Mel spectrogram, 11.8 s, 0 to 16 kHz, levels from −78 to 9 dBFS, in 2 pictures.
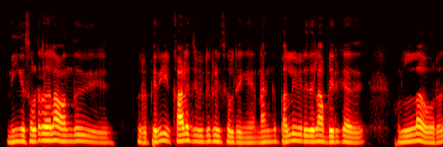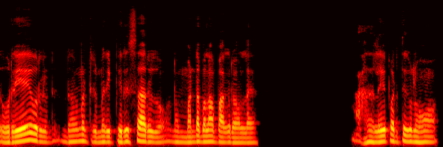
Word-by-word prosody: நீங்க 150 Hz, +2 st, +1 dB
சொல்றதெல்லாம் 170 Hz, +2 st, +5 dB
வந்து 150 Hz, +1 st, -2 dB, 0.8 s
ஒரு 125 Hz, -, -2 dB
பெரிய 160 Hz, +5 st, +3 dB
காலேஜ் 155 Hz, 0 st, +5 dB
விடுதில 150 Hz, +1 st, -1 dB
சொல்றீங்க. 130 Hz, -3 st, -1 dB
நாங்க 140 Hz, +2 st, -3 dB
பள்ளி 145 Hz, +5 st, +1 dB
விடுதிலாம் 150 Hz, -1 st, +4 dB
அப்டி 140 Hz, +1 st, +3 dB
இருக்காது. 135 Hz, -3 st, 0 dB, 0.5 s
ஃபுல்லா 145 Hz, +6 st, +2 dB
ஒரு 130 Hz, +2 st, -3 dB
ஒரே 135 Hz, +4 st, +5 dB, 0.2 s
ஒரு 140 Hz, -4 st, -2 dB
ட -, -, -15 dB, 0.2 s
டார்மிட்டரி 145 Hz, -2 st, -4 dB
மாரி 135 Hz, 0 st, -1 dB
பெருசா 145 Hz, +3 st, +2 dB
இருக்கும். 130 Hz, 0 st, -3 dB
நம்ம 135 Hz, -1 st, -6 dB
மண்டபம்லாம் 140 Hz, +1 st, -1 dB
பார்க்குறோம்ல. 120 Hz, -1 st, -2 dB, 1.5 s
அதுலயே 135 Hz, +3 st, +1 dB
படுத்துக்கணும், 135 Hz, -2 st, -1 dB
140 Hz, 135 wpm, -22 LUFS, 130-150 Hz, 1.5 s, சொல்றதெல்லாம்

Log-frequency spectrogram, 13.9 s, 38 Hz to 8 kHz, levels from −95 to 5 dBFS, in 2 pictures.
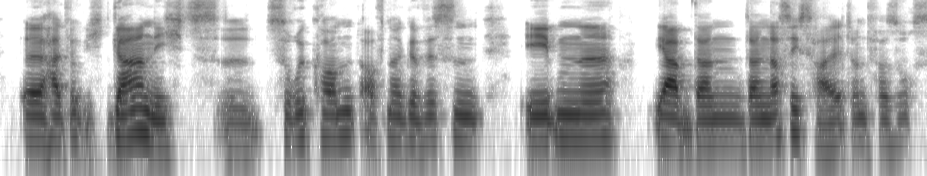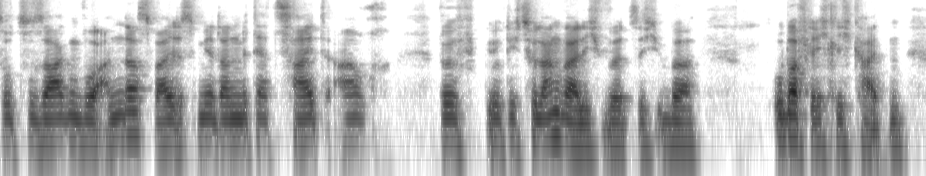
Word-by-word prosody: äh, 120 Hz, -1 st, +6 dB
halt 120 Hz, -1 st, +2 dB
wirklich 130 Hz, -, -9 dB
gar 135 Hz, +5 st, +8 dB
nichts, 105 Hz, -5 st, -2 dB
äh, 95 Hz, -1 st, -10 dB
zurückkommt 125 Hz, +2 st, -2 dB
auf -, -, -5 dB
'ner 120 Hz, -2 st, -2 dB
gewissen 115 Hz, 0 st, -3 dB, 0.3 s
Ebene, 120 Hz, +1 st, +3 dB, 0.2 s
ja, 115 Hz, -3 st, +10 dB
dann 110 Hz, 0 st, 0 dB
dann 110 Hz, +1 st, +3 dB
lasse 120 Hz, +4 st, +2 dB
ich 135 Hz, -, -3 dB
es -, -, -11 dB
halt 95 Hz, +1 st, -1 dB
und 110 Hz, 0 st, -6 dB
versuche 110 Hz, +1 st, -8 dB
sozusagen 110 Hz, 0 st, -1 dB
woanders, 135 Hz, +5 st, -1 dB
weil 105 Hz, +2 st, +2 dB
es -, -, -11 dB
mir 115 Hz, 0 st, -3 dB
dann 110 Hz, 0 st, -1 dB
mit 110 Hz, -, -6 dB
der 110 Hz, -, -7 dB
Zeit 110 Hz, +1 st, -3 dB
auch 110 Hz, -1 st, -10 dB, 0.4 s
wirf 115 Hz, -1 st, -4 dB
wirklich 110 Hz, -1 st, -8 dB
zu 115 Hz, -, -4 dB
langweilig 105 Hz, -5 st, +1 dB
wird, 100 Hz, 0 st, -4 dB
sich 95 Hz, -2 st, -13 dB
über 100 Hz, -2 st, -2 dB, 0.5 s
Oberflächlichkeiten -, -, -1 dB
115 Hz, 165 wpm, -24 LUFS, 110-120 Hz, 0.5 s, ja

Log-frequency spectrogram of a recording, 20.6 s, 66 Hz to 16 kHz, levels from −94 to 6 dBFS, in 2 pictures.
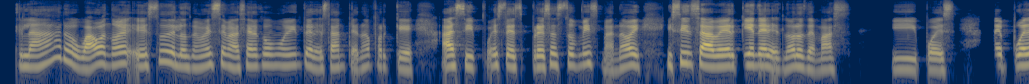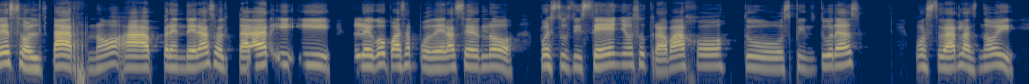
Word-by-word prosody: Claro, 250 Hz, -, -4 dB
guau, 195 Hz, +7 st, +2 dB
no, 235 Hz, +2 st, -2 dB
eso 255 Hz, +1 st, -2 dB
de 275 Hz, -3 st, -2 dB
los 210 Hz, -3 st, -6 dB
memes 220 Hz, +4 st, 0 dB
se 255 Hz, -, 0 dB
me 215 Hz, -, -3 dB
hace 195 Hz, +3 st, -3 dB
algo 230 Hz, +1 st, -4 dB
muy 230 Hz, 0 st, -7 dB
interesante, 210 Hz, -3 st, -6 dB
¿no? 215 Hz, +2 st, -11 dB
Porque 205 Hz, -5 st, -7 dB, 0.3 s
así, 215 Hz, -1 st, +5 dB
pues, 225 Hz, +4 st, -7 dB
te 220 Hz, -, +1 dB
expresas 210 Hz, +3 st, -1 dB
tú 230 Hz, -2 st, -5 dB
misma, 245 Hz, +2 st, -3 dB
¿no?, 210 Hz, +6 st, 0 dB
y 225 Hz, -, +1 dB, 0.2 s
y 230 Hz, -, -5 dB
sin 260 Hz, +2 st, +2 dB
saber 220 Hz, -1 st, +6 dB
quién 235 Hz, 0 st, +5 dB
eres, 195 Hz, -5 st, +3 dB
¿no?, 195 Hz, -, -4 dB
los 215 Hz, -1 st, -1 dB
demás. 180 Hz, +1 st, -6 dB, 0.4 s
Y, 175 Hz, -1 st, -8 dB
pues, 170 Hz, -2 st, -5 dB, 0.3 s
te 230 Hz, 0 st, -1 dB
puedes 230 Hz, +3 st, +3 dB
soltar, 200 Hz, -1 st, +4 dB
¿no?, 205 Hz, +7 st, -4 dB
a 205 Hz, -4 st, +6 dB
aprender 200 Hz, 0 st, 0 dB
a 245 Hz, +2 st, +5 dB
soltar 220 Hz, 0 st, +5 dB
y 250 Hz, -, -2 dB
y 230 Hz, -4 st, 0 dB, 0.3 s
luego 220 Hz, +3 st, +1 dB
vas 220 Hz, -1 st, 0 dB
a 240 Hz, -, -8 dB
poder 190 Hz, 0 st, -2 dB
hacerlo, 210 Hz, 0 st, -1 dB, 0.2 s
pues, 225 Hz, -1 st, -4 dB
tus 220 Hz, -3 st, -8 dB
diseños, 230 Hz, +4 st, +1 dB
tu 245 Hz, -, -9 dB
trabajo, 220 Hz, +6 st, -1 dB, 0.2 s
tus 185 Hz, -3 st, -9 dB
pinturas, 220 Hz, +4 st, -2 dB, 0.5 s
mostrarlas, 205 Hz, -1 st, -1 dB
¿no? 220 Hz, +3 st, -4 dB
Y -, -, -2 dB
215 Hz, 170 wpm, -23 LUFS, 200-230 Hz, 0.5 s, saber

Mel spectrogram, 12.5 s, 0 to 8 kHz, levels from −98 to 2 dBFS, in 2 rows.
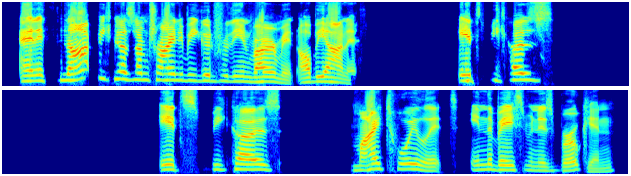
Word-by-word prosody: and 190 Hz, +1 st, +7 dB
it's 195 Hz, -, 0 dB
not 215 Hz, +6 st, +6 dB
because 260 Hz, -3 st, -2 dB
I'm 235 Hz, -1 st, -1 dB
trying 225 Hz, -1 st, +3 dB
to 215 Hz, -, -6 dB
be 210 Hz, -1 st, -1 dB
good 200 Hz, -1 st, -3 dB
for 190 Hz, 0 st, -13 dB
the 180 Hz, 0 st, -1 dB
environment, 165 Hz, -2 st, 0 dB
I'll 155 Hz, +2 st, -2 dB
be 170 Hz, 0 st, 0 dB
honest. 160 Hz, -, +2 dB, 1.0 s
It's 200 Hz, 0 st, +3 dB
because 225 Hz, +1 st, -2 dB, 2.3 s
it's 170 Hz, -3 st, +2 dB
because 175 Hz, 0 st, -2 dB, 0.7 s
my 155 Hz, +6 st, +3 dB
toilet 180 Hz, -10 st, -8 dB
in 165 Hz, +2 st, -7 dB
the 180 Hz, -, -5 dB
basement 160 Hz, -3 st, 0 dB
is 135 Hz, -1 st, -2 dB
broken, 115 Hz, -4 st, -9 dB
175 Hz, 125 wpm, -24 LUFS, 160-205 Hz, 2.3 s, and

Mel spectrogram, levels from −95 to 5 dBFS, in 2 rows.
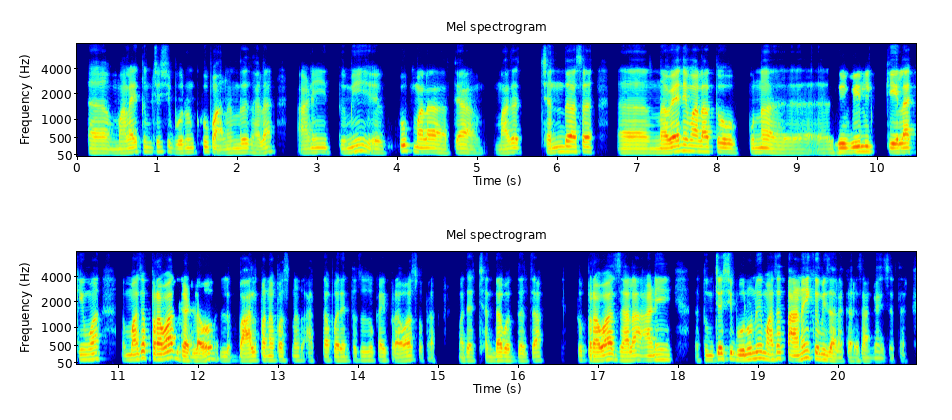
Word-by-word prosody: अ, -, -, -6 dB, 0.2 s
मलाही 100 Hz, +5 st, -3 dB
तुमच्याशी 130 Hz, +1 st, -10 dB
बोलून 110 Hz, 0 st, -5 dB
खूप 130 Hz, -1 st, -6 dB
आनंद 105 Hz, +4 st, -4 dB
झाला 115 Hz, +1 st, -4 dB, 0.4 s
आणि 115 Hz, +3 st, -5 dB, 0.2 s
तुम्ही 120 Hz, +1 st, -4 dB, 0.2 s
खूप 150 Hz, -1 st, -1 dB
मला 115 Hz, -1 st, +2 dB, 0.2 s
त्या 110 Hz, -3 st, -2 dB, 0.3 s
माझा 100 Hz, +5 st, -2 dB, 0.4 s
छंद 125 Hz, +5 st, -2 dB
असं 130 Hz, -1 st, +5 dB, 0.4 s
अ, -, -, -12 dB, 0.4 s
नव्याने 110 Hz, +8 st, +5 dB
मला 140 Hz, -3 st, +4 dB
तो 115 Hz, -2 st, +2 dB, 0.2 s
पुन्हा 115 Hz, +1 st, 0 dB
अ, 95 Hz, -1 st, -8 dB
रिव्हील 125 Hz, +4 st, +4 dB, 0.2 s
केला 115 Hz, +1 st, +5 dB
किंवा 135 Hz, +3 st, 0 dB, 0.4 s
माझा 130 Hz, +7 st, +4 dB
प्रवास 145 Hz, +6 st, +8 dB
घडला -, -, +4 dB
ओ. -, -, +4 dB, 0.3 s
बालपणापासून 110 Hz, +1 st, -1 dB
आत्तापर्यंतचा 105 Hz, +1 st, -6 dB
जो 110 Hz, -, -7 dB
काही 105 Hz, -, -4 dB
प्रवास -, -, -1 dB
होता -, -, -15 dB, 0.3 s
माझ्या -, -, -5 dB
छंदाबद्दलचा, 105 Hz, -1 st, -2 dB, 0.5 s
तो -, -, -7 dB
प्रवास 130 Hz, +6 st, +6 dB
झाला 110 Hz, +2 st, +3 dB
आणि 125 Hz, +3 st, 0 dB, 0.4 s
तुमच्याशी 145 Hz, +5 st, +1 dB
बोलूनही 145 Hz, +6 st, +3 dB
माझा 155 Hz, -1 st, +2 dB
ताणही 135 Hz, +10 st, +5 dB
कमी 150 Hz, -7 st, +1 dB
झाला, 110 Hz, -, 0 dB
खरं -, -, -6 dB
सांगायचं 85 Hz, -2 st, -10 dB
तर. -, -, -18 dB
115 Hz, 140 wpm, -24 LUFS, 105-130 Hz, 0.5 s, प्रवास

